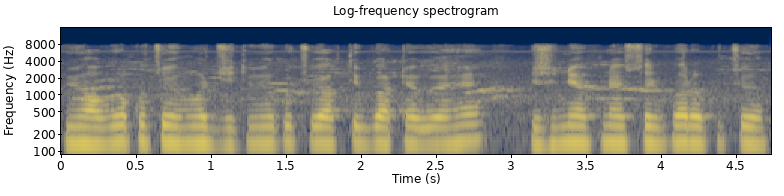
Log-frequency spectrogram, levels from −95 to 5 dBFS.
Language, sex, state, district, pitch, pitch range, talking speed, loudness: Hindi, male, Haryana, Rohtak, 140 Hz, 135-140 Hz, 165 wpm, -18 LUFS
